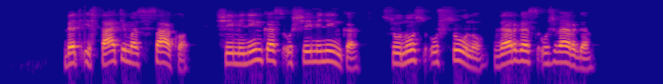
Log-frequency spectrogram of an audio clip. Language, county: Lithuanian, Vilnius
